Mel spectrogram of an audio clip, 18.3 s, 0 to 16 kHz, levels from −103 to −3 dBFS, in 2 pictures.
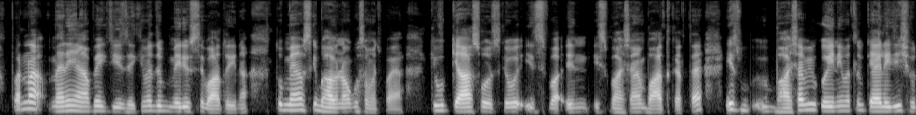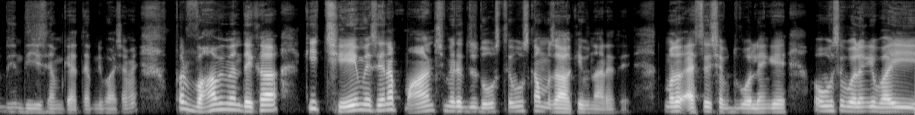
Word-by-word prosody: पर - - 0
ना 210 -1 +5
मैंने 145 +3 +2
यहाँ 140 -2 +2
पे 150 - 0
एक 145 -3 -7
चीज़ 125 -2 -5
देखी 110 -1 -6 0.2
जब 155 0 -4
मेरी 135 0 0
उससे 135 - -4
बात 105 -1 +2
हुई 110 - -4
ना 115 - -7 0.3
तो - - -1
मैं 170 0 +2
उसकी 175 +1 -2
भावनाओं 125 -3 +3
को 135 - -9
समझ 120 -5 -8
पाया, - - -6 0.3
कि - - -3
वो 160 - -2
क्या 130 +1 +8
सोच 135 -1 -3
के - - -5
वो 135 - +1
इस 120 - -7 0.2
इन 125 +1 -6
इस 130 - -9
भाषा 115 0 -3
में 125 0 -2
बात 105 0 +1
करता - - -4
है। - - +1 0.2
इस 190 - +2 0.4
भाषा 120 +6 +2
भी 180 +1 -1
कोई 145 -1 +3
नहीं 150 +1 -5
मतलब 155 +3 -7
कह 135 - +5
लीजिए 135 +2 +1
शुद्ध 135 -4 -9
हिंदी 120 -3 -13
जिसे 110 0 -9
हम 110 - -13
कहते 100 0 -8
हैं - - -8
अपनी 110 - -16
भाषा 105 0 -10
में। 130 - -10 0.4
पर 215 - +2
वहाँ 155 -1 +4
पे 190 - -1
मैंने 185 -3 0
देखा 160 +4 +7 0.3
कि 220 - 0
6 145 +5 +5
में 175 -1 +1
से 165 0 +1
ना 185 - +6
5 165 +3 +2
मेरे 145 -1 +1
जो 135 0 -8
दोस्त 125 +1 -4
है - - -1
वो 145 - -4
उसका 150 +1 -2
मज़ाक 120 -4 +4
ही 115 - -1
बना 105 -1 -6
रहे 100 0 -7
थे। - - -24 0.4
मतलब 140 +1 +5
ऐसे 140 - +4
शब्द 120 -3 -6
बोलेंगे, 115 0 -1 0.3
और 150 - 0
उसे 150 +1 -4
बोलेंगे 140 0 +2
भई 130 0 +3
135 Hz, 270 wpm, -25 LUFS, 120-150 Hz, 0.4 s, क्या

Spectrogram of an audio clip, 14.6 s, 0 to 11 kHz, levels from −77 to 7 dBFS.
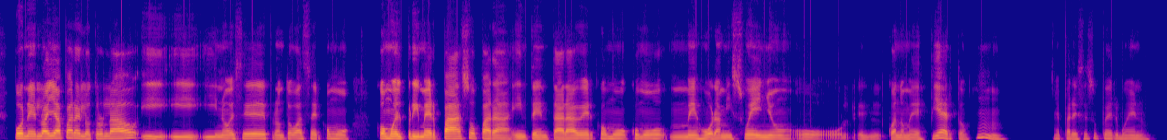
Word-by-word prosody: ponerlo 180 -1 +5
allá 190 +1 +6
para 200 -1 +2
el 170 - 0
otro 170 +2 -1
lado 185 +4 +2
y 145 -5 -2
y 145 +1 -3
y - - -2
no 145 +2 0
sé, 155 +2 -6
de 170 -1 +3
pronto 145 -2 -5
va 155 +1 0
a - - -2
ser 160 -1 -6
como 155 -4 -5 0.3
como 180 -1 +5
el 165 - +4
primer 150 -2 +4
paso 175 +2 +4
para 150 -6 +2
intentar 140 -2 0
a 145 +1 +4
ver 150 0 0
cómo 155 -2 -3
cómo 150 0 -2
mejora 140 -1 -1
mi 145 -1 -2
sueño 140 -2 -1
o 115 -5 -8
o - - -20 0.5
cuando 135 0 -3
me 125 -2 -4
despierto. 125 - -3
Mm, 215 - -5 0.7
me 75 - -12
parece 135 +3 -7
superbueno. 140 -6 -9
150 Hz, 160 wpm, -20 LUFS, 140-170 Hz, 0.7 s, allá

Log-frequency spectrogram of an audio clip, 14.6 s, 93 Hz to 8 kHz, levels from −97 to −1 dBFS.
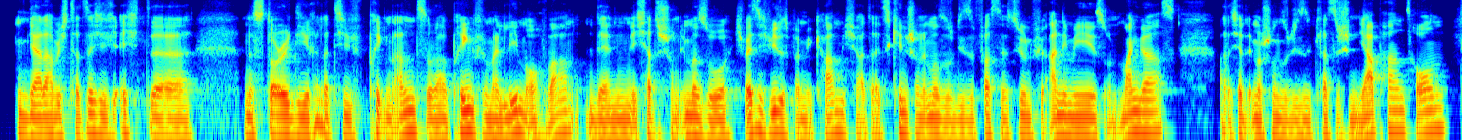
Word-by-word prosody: Ja, 95 -2 +3
da 100 - +4
habe 95 0 +1
ich 95 0 -5
tatsächlich 105 -1 -1
echt, 105 0 -5
äh, 95 -2 +2 0.5
'ne 95 - 0
Story, 100 +3 +4
die 95 0 +1
relativ 95 0 -3
prägnant 110 +5 0
oder 90 0 +2
prägend 120 +5 +4
für 105 -4 -5
mein 90 -1 +1
Leben 105 +3 +3
auch 85 +4 -2
war. 115 +2 -1
Denn 90 0 0
ich 80 - -4
hatte 100 +1 0
schon 100 - -4
immer 100 -1 +3
so 90 0 +1
ich 90 - -15
weiß - - +5
nicht, 115 -4 -2
wie 115 - +4
das 105 -3 +1
bei 100 - -6
mir 90 -2 -3
kam. 105 +4 -1
Ich 105 +1 -7
hatte - - -5
als 100 0 -5
Kind 110 -2 0
schon 100 -1 -1
immer 95 +1 +1
so 90 -1 -3
diese 90 0 -4
Faszination 95 +1 -2
für 95 - -8
Animes 95 0 +2
und - - -8
Mangas. 115 +1 +1 0.4
Also - - -6
ich - - -6
hatte - - +1
immer 90 -1 +1
schon 90 +1 -1
so 85 - -2
diesen 90 0 -3
klassischen 90 -1 -3
Japan-Traum. 120 +4 +1
95 Hz, 225 wpm, -25 LUFS, 90-105 Hz, 0.5 s, weiß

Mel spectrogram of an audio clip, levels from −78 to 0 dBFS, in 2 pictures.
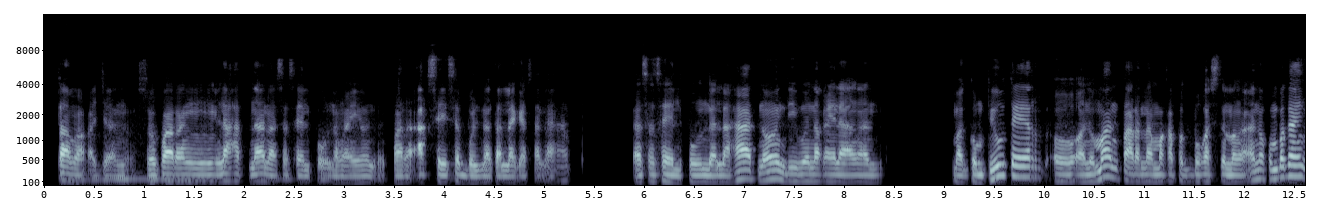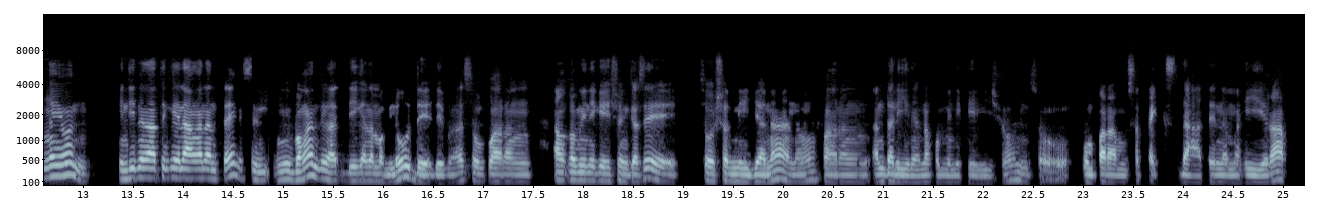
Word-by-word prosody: Tama - - +4
ka - - -6
diyan - - -7
'no, - - -18
so 105 -8 -3
parang 110 -1 +3
lahat 110 0 -1
na 110 +2 +3
na 100 -3 -2
sa - - -8
cellphone 95 -1 -6
na 95 - -4
ngayon 95 0 -4 0.2
para 95 0 -1
accessible 100 -2 0
na - - 0
talaga - - -1
sa - - -8
lahat. - - -9 0.6
Nasa 100 +2 -1
cellphone 105 -1 -1
na 100 - +2
lahat 140 +10 +4
'no 125 +4 +4
hindi 115 -2 -4
mo 110 - 0
na 110 -1 +1
kailangan 105 -1 0 0.7
mag-computer 180 - +1 0.2
o 110 0 0
ano 105 +1 +1
man 180 +8 +3
para 110 -7 +2
lang 110 -1 0
makapagbukas 110 0 -3
ng 105 - 0
mga 100 - 0
ano 150 - -1
kumbaga 175 +6 +4
ngayon 190 - +2 0.3
hindi 145 +3 +1
na 165 - +3
natin 160 0 +2
kailangan 155 -1 +6
ng 145 -2 +2
text 160 -7 +1
yung 130 +2 -3
iba 135 0 +5
nga 200 - +6 0.2
kahit - - -17
di 120 0 -2
ka - - +2
na 120 - +2
mag-load, 115 - +2
eh, 105 - +3
di 105 0 -2
ba? 110 +2 -4
So, 115 -2 -4
parang 110 -1 0 0.2
ang 130 -1 +2
communication 120 -4 0
kasi 165 - +1 0.2
social 115 -1 0
media 110 0 +1
na 150 -4 +2
'no 110 +5 -5
parang 105 -1 -4
ang 105 +1 -1
dali 105 -2 0
na 100 - -3
ng 105 0 -4
communication. 100 +3 -8
So, - - -6
kumpara 110 -1 +2
mo 100 - -8
sa - - -10
text - - -5
dati 110 - -1
na 105 -1 -3
mahirap 100 0 0
110 Hz, 190 wpm, -26 LUFS, 105-130 Hz, 0.7 s, kailangan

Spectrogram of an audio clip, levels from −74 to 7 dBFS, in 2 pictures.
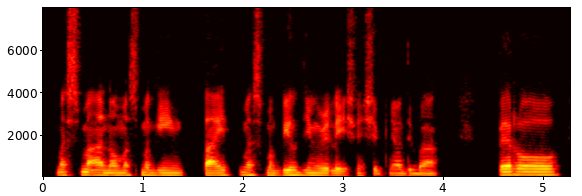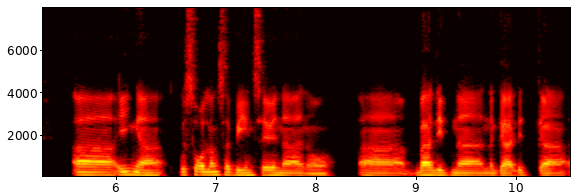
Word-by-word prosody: mas 125 0 -2
maano 115 -3 +2
mas 115 +1 -3
maging 115 -1 -2 0.2
tight 110 +2 +4
mas 120 0 -4
ma-build 115 0 +1
yung 110 -1 0
relationship 105 -1 -3
niyo, 100 -1 -4
'di 95 - -6
ba? 90 0 -3 0.5
Pero, 135 0 +4 0.4
ah, 125 -1 +3
ayon 140 0 +1
nga 115 -1 +3 0.2
gusto 130 +3 -2
ko - - +7
lang 135 0 +2
sabihin 120 -3 0
sa'yo 115 0 0
na 110 -1 0
ano, 95 +3 -5 0.2
ah, 105 -4 -3
valid 115 0 +3
na 110 -1 0
nagalit 110 +1 -1
ka. 105 -2 0
115 Hz, 160 wpm, -22 LUFS, 105-120 Hz, 0.5 s, ko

